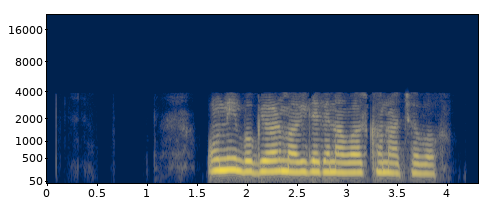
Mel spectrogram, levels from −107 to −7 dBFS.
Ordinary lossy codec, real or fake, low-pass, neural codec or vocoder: AAC, 16 kbps; fake; 7.2 kHz; codec, 16 kHz, 4.8 kbps, FACodec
